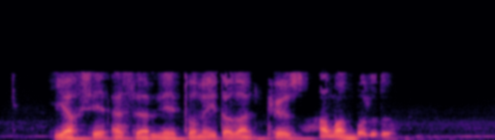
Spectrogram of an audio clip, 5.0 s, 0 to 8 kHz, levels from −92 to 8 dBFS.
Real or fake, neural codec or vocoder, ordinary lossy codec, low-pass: fake; codec, 16 kHz, 2 kbps, X-Codec, HuBERT features, trained on balanced general audio; AAC, 16 kbps; 7.2 kHz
